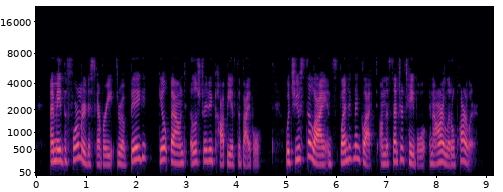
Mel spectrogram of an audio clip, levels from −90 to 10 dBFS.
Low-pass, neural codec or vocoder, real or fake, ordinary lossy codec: 7.2 kHz; none; real; MP3, 64 kbps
